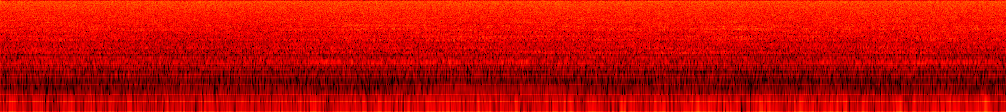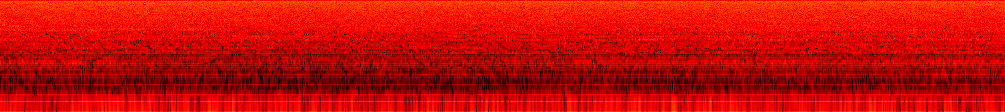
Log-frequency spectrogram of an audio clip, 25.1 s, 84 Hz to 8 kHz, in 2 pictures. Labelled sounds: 4.3	4.6	vessel noise, 2.8 to 2.9 kHz

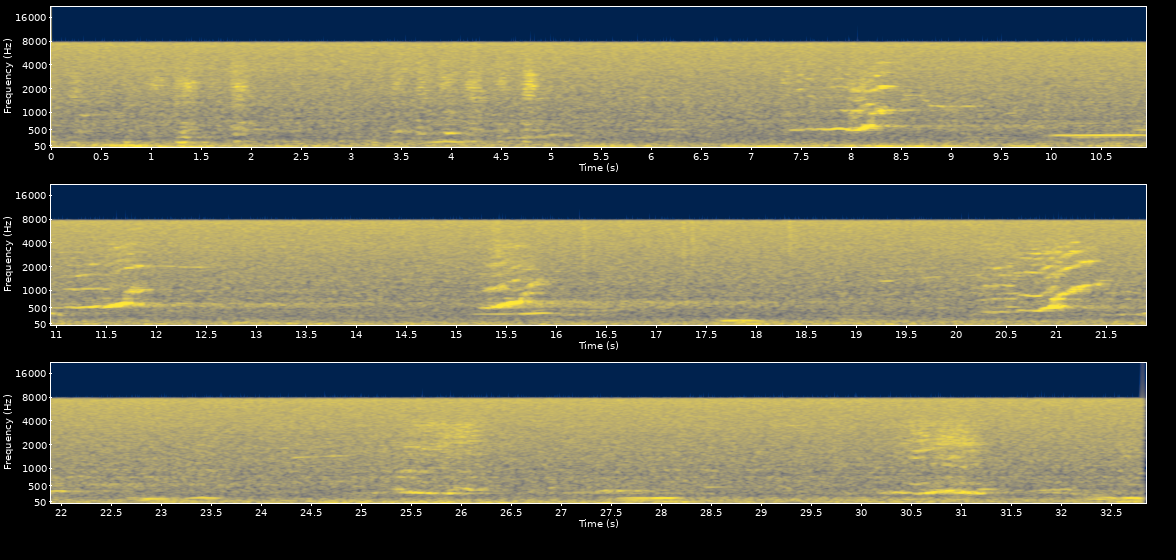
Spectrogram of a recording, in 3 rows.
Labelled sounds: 8.2	8.5	humpback whale, 0.93 to 2.2 kHz
11.1	12.0	humpback whale, 0.80 to 2.1 kHz
15.3	16.0	humpback whale, 0.96 to 2.3 kHz
20.4	21.5	humpback whale, 0.80 to 3.3 kHz
22.0	22.6	humpback whale, 0.80 to 1.4 kHz
30.5	30.8	humpback whale, 1.6 to 1.9 kHz

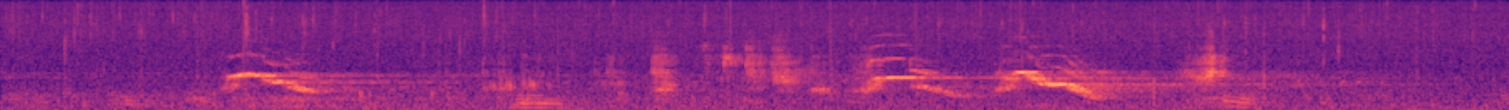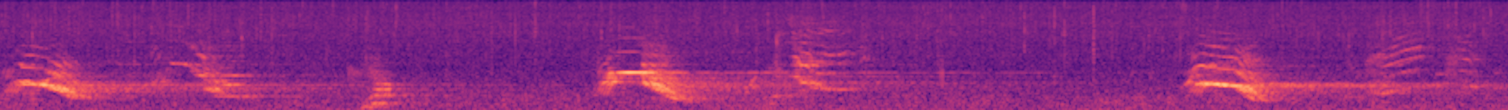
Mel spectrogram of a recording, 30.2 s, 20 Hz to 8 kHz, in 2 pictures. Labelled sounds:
2.2	3.0	humpback whale, 0.78 to 2.0 kHz
7.2	8.0	humpback whale, 0.78 to 1.9 kHz
8.7	9.5	humpback whale, 0.78 to 3.3 kHz
9.9	10.8	humpback whale, 0.78 to 1.9 kHz
11.8	12.3	humpback whale, 0.81 to 1.9 kHz
15.2	15.8	humpback whale, 0.78 to 2.4 kHz
16.8	17.6	humpback whale, 0.78 to 1.5 kHz
21.0	21.7	humpback whale, 0.78 to 3.0 kHz
23.0	23.7	humpback whale, 1.2 to 2.1 kHz
26.9	27.8	humpback whale, 0.78 to 3.5 kHz
28.7	29.4	humpback whale, 1.2 to 2.4 kHz

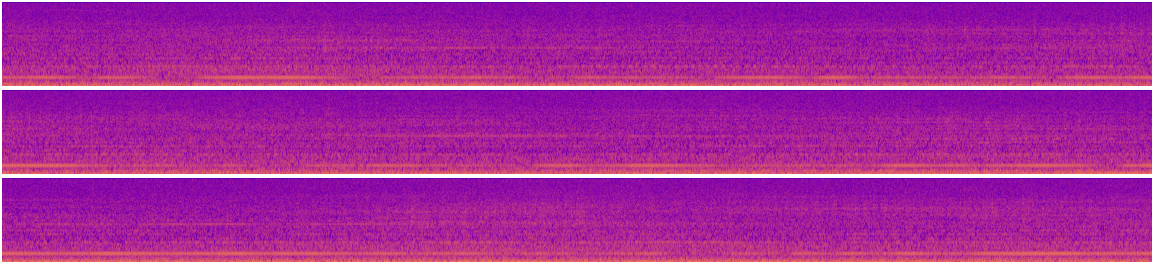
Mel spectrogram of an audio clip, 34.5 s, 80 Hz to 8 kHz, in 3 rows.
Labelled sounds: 2.5	2.7	vessel noise, 1.9 to 2.1 kHz

